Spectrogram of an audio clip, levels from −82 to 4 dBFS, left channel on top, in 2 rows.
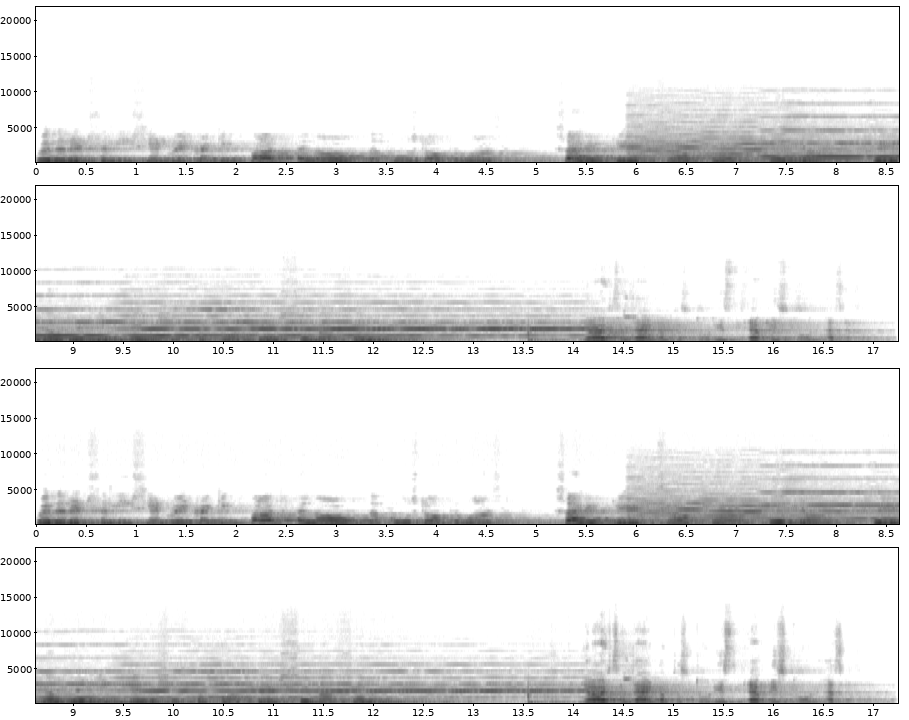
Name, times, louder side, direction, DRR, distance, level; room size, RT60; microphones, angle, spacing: voice 1, 0.0-4.6 5.3-8.0 8.4-12.4 13.8-13.9, right 1 dB, 15° right, -2 dB, 1.9 m, -27 dB
sound 1, 5.9-14.3, left 4 dB, 10° left, 1.4 m, -32 dB
voice 2, 14.1-16.7, right 3 dB, 60° right, 8 dB, 0.9 m, -28 dB
28.5 x 28.0 x 5.9 m, 2.9 s
head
